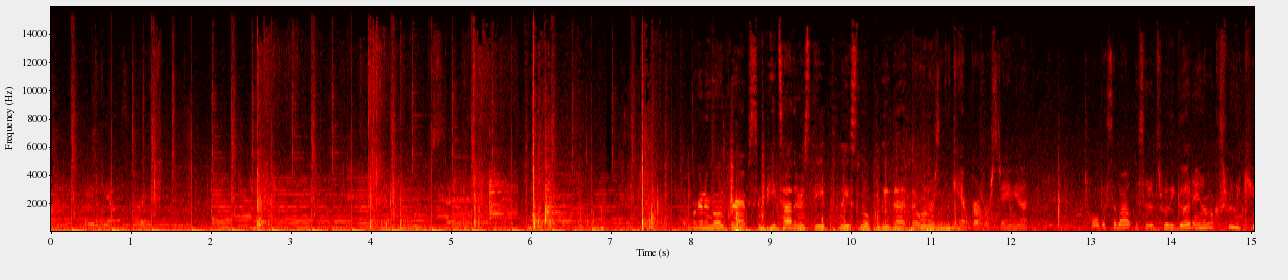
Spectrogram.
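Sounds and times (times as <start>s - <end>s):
background music with steady beat: 0.0s - 9.0s
stick whacking a pinata: 2.5s - 3.0s, 3.9s - 4.6s, 5.2s - 6.5s, 7.4s - 7.8s.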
